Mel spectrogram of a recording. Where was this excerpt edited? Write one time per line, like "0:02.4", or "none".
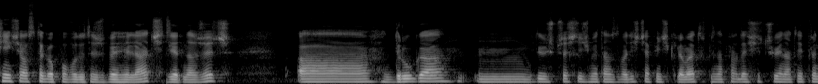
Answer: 0:01.7
0:05.3
0:07.1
